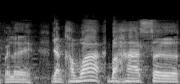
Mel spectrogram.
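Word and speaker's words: bahasa: เป็น ภาษา คาราโอเกะ ไป เลย อย่าง คำ ว่า บาเซอ ที่ แปล ว่า ภาษา ใน ภาษา มลายู เนี่ย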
